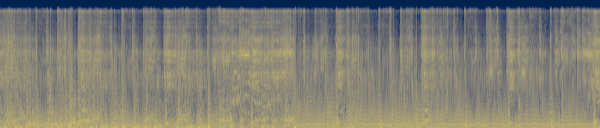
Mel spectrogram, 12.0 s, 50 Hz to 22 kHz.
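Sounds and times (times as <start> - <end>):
electronic dance music: 0.0 - 10.4
heavy bass: 0.0 - 12.0
deep kick drum hits: 0.2 - 3.2.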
